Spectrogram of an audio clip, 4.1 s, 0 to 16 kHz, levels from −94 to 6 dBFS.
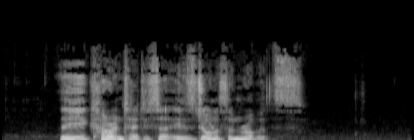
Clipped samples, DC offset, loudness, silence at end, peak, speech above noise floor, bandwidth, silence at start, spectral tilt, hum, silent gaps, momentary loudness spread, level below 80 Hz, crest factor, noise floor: under 0.1%; under 0.1%; -24 LUFS; 1.15 s; -8 dBFS; 50 dB; 11 kHz; 0.6 s; -4.5 dB/octave; none; none; 11 LU; -64 dBFS; 18 dB; -73 dBFS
